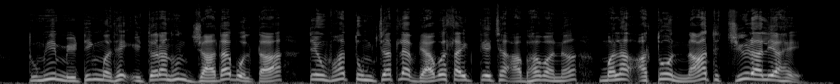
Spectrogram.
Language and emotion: Marathi, angry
